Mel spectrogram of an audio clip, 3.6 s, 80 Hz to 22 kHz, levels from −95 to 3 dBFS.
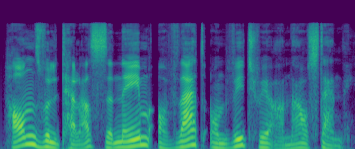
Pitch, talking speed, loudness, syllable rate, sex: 130 Hz, 235 wpm, -20 LUFS, 4.8 syllables/s, male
